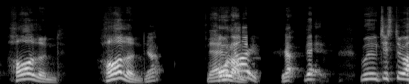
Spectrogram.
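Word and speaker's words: Haaland: you with that one it's instead of ha it's harland holland yeah we'll just do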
